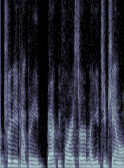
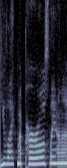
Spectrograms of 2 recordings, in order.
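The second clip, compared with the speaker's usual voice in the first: put-on older woman's voice, higher; 8 semitones higher than usual. Retelling what the older woman asked: imitating Dottie. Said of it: "She's like".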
